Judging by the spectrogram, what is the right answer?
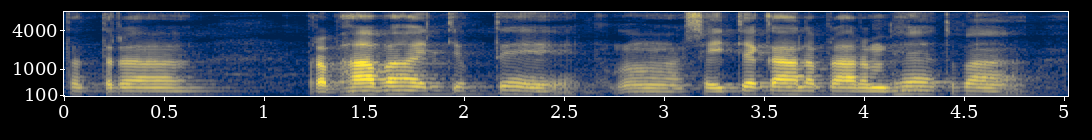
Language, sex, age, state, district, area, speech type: Sanskrit, male, 30-45, Karnataka, Uttara Kannada, rural, spontaneous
